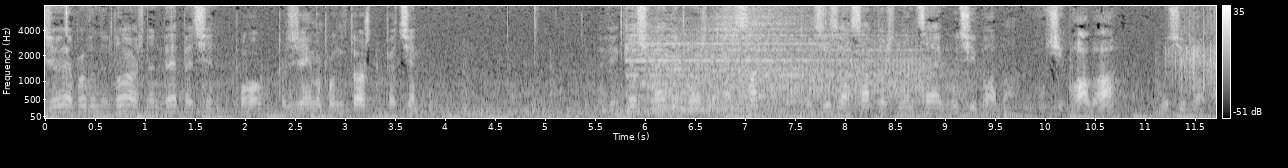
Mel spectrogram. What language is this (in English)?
Romanian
